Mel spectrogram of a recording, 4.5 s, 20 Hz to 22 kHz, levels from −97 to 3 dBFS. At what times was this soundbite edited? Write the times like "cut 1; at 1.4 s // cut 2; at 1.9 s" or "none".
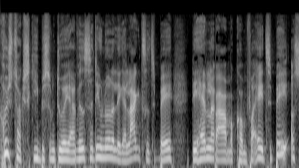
cut 1; at 1.1 s // cut 2; at 3.2 s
